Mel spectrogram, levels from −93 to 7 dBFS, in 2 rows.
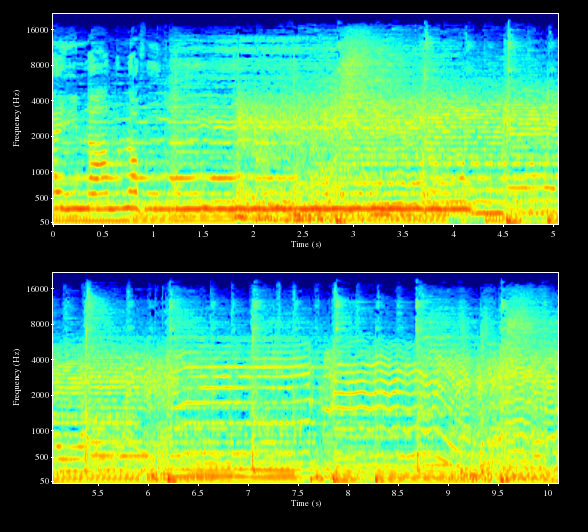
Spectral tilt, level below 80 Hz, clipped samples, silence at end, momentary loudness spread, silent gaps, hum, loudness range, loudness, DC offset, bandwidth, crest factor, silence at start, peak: -5 dB/octave; -24 dBFS; under 0.1%; 0 s; 5 LU; none; none; 4 LU; -14 LUFS; under 0.1%; 17.5 kHz; 14 dB; 0 s; 0 dBFS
